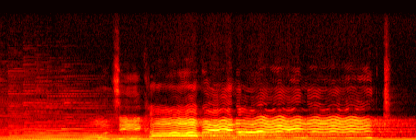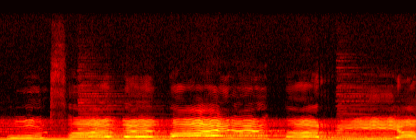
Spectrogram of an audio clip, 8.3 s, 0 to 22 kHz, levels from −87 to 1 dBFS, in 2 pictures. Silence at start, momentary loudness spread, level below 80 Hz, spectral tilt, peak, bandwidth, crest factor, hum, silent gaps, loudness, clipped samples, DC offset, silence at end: 0 s; 16 LU; -72 dBFS; -4 dB/octave; -8 dBFS; over 20 kHz; 18 dB; none; none; -24 LUFS; under 0.1%; 0.3%; 0 s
